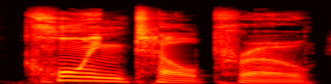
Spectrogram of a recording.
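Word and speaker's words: COINTELPRO: conducted an activity called coint Pro and you'll hear it pronounced differently depending on who you're talking to I always heard it called coin like a coin tell proo it's an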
